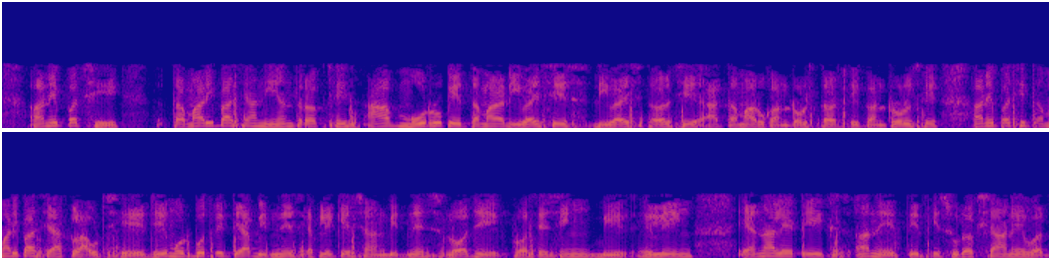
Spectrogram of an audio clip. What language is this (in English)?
Gujarati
